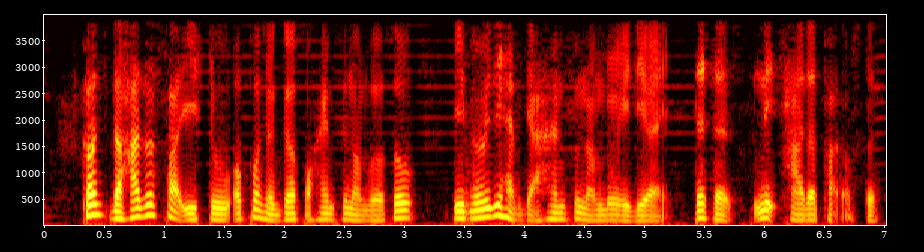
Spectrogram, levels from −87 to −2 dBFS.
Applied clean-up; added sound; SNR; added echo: neural separator model SepFormer WHAM!.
